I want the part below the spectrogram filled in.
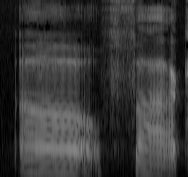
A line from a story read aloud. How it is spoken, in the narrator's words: he moaned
